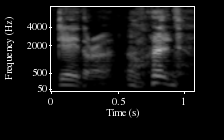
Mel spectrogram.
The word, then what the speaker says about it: Deidara: So last time we left off with basically the quick ending of Deidara and it is Deidara. I know it's Day and the Dara.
